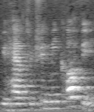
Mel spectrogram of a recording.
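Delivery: ordinary delivery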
